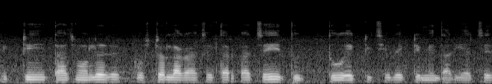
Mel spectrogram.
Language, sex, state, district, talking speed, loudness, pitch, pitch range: Bengali, male, West Bengal, Purulia, 195 wpm, -18 LUFS, 105 Hz, 105-110 Hz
